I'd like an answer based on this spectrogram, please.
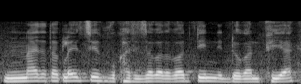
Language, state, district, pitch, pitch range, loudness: Kokborok, Tripura, West Tripura, 145 Hz, 140-160 Hz, -12 LUFS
